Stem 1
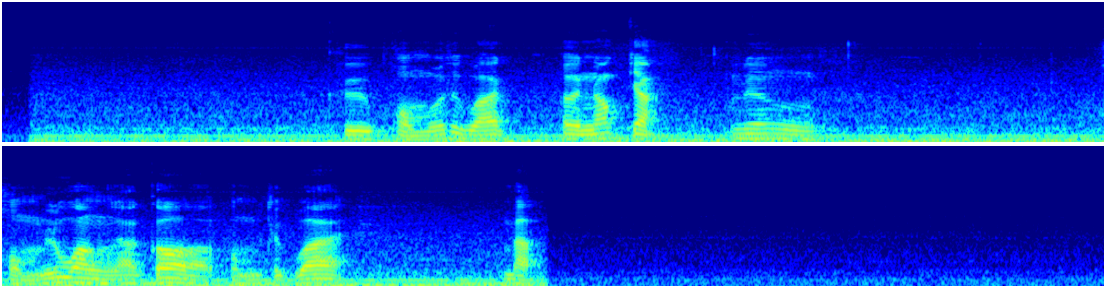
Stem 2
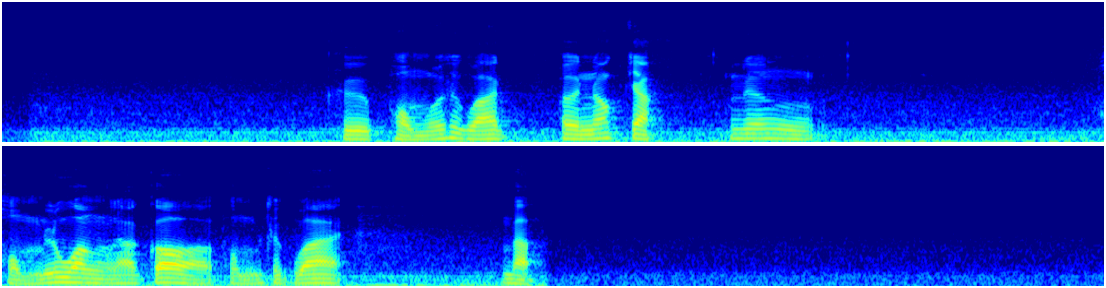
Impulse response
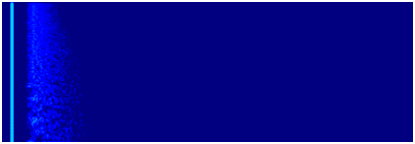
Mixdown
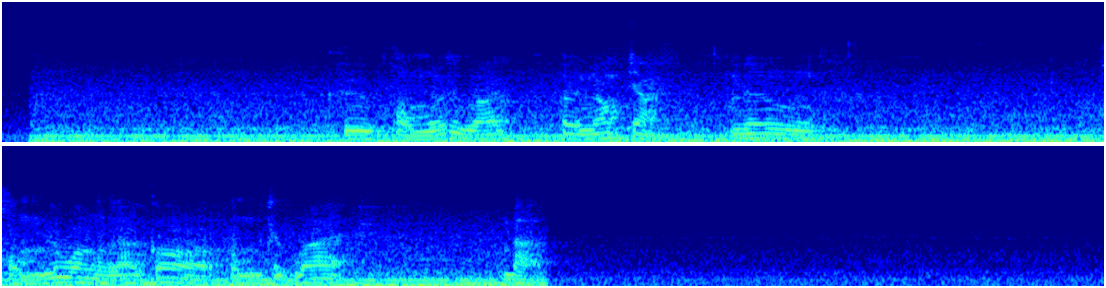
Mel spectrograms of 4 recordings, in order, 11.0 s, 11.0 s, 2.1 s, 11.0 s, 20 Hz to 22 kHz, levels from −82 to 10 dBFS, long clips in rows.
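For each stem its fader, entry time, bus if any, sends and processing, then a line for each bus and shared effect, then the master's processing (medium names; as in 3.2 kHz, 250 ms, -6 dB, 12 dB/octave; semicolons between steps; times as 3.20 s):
-3.5 dB, 0.00 s, no send, slew-rate limiter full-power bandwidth 16 Hz
-15.0 dB, 0.00 s, send -10 dB, none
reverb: on, RT60 0.90 s, pre-delay 65 ms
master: peak limiter -28.5 dBFS, peak gain reduction 10.5 dB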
